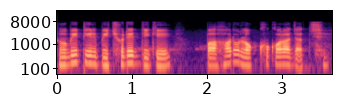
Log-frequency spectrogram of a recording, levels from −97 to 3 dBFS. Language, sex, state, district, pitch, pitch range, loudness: Bengali, male, West Bengal, Cooch Behar, 155 Hz, 140-170 Hz, -17 LUFS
